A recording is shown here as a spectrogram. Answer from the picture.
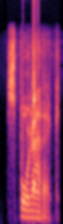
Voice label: "sporadic", American

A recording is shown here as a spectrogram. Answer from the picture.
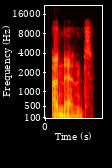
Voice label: "anent", British

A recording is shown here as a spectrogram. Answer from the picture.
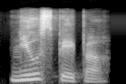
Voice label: "newspaper", Indian

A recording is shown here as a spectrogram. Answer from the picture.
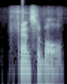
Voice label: "fencible", American

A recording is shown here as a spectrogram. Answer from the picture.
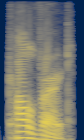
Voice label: "culvert", American

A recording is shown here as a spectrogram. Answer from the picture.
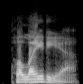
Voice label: "palladia", American

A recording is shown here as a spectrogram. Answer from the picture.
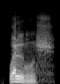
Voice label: "whoosh", American

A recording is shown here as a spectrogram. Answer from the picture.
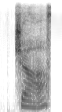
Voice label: "chaff", Indian

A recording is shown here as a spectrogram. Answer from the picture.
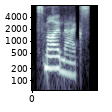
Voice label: "smilax", Indian

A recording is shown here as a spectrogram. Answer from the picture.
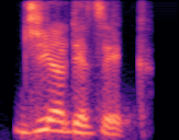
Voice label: "geodesic", Indian

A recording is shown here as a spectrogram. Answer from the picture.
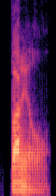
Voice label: "bile", American

